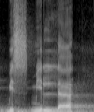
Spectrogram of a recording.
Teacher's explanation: lafadz Allah di dalam lafaz bismillah dibaca lah atau dibaca tipis karena huruf sebelum lafadz Allah yang berupa mim berharakat kasrah selain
